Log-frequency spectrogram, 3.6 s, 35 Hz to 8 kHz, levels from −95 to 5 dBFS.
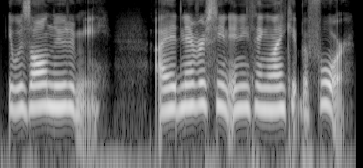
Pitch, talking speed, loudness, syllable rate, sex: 245 Hz, 245 wpm, -16 LUFS, 6.5 syllables/s, female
